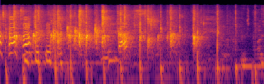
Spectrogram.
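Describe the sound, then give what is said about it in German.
A crowd claps steadily for several seconds as a man at the bar is called up to join, a dense patter of hand claps with scattered voices and a bit of laughter mixed in underneath. “Bitte kommen Sie zu uns. Ein Applaus.”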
